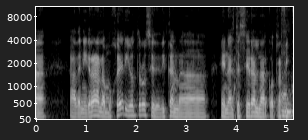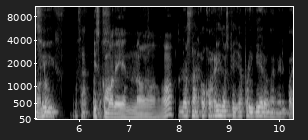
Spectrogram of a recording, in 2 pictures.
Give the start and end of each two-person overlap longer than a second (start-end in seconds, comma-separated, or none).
none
